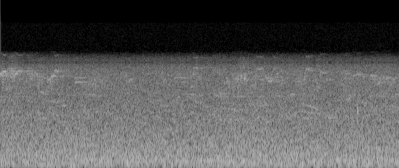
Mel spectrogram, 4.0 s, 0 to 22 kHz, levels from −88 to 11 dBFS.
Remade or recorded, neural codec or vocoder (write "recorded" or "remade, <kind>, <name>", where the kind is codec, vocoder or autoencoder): recorded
